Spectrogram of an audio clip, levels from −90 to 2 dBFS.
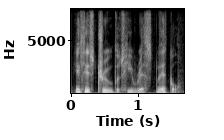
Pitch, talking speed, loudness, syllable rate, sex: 105 Hz, 245 wpm, -20 LUFS, 5.7 syllables/s, male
